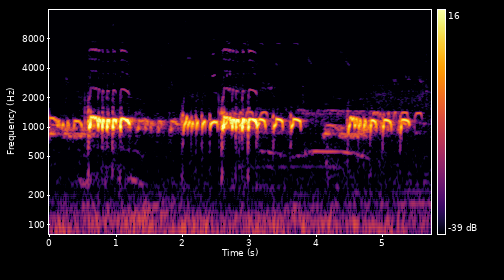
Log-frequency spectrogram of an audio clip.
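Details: Big-voiced local zebra dove used as a lure to stir other doves into calling: three quick stuttering coo phrases of clipped, bouncing notes separated by short gaps.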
